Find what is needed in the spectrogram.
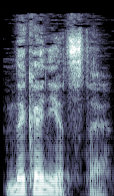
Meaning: finally!; oh, finally!
- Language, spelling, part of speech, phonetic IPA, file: Russian, наконец-то, adverb, [nəkɐˈnʲet͡s‿tə], Ru-наконец-то.ogg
